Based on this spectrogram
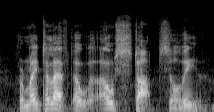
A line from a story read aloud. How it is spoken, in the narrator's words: Bruno cried in sudden alarm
